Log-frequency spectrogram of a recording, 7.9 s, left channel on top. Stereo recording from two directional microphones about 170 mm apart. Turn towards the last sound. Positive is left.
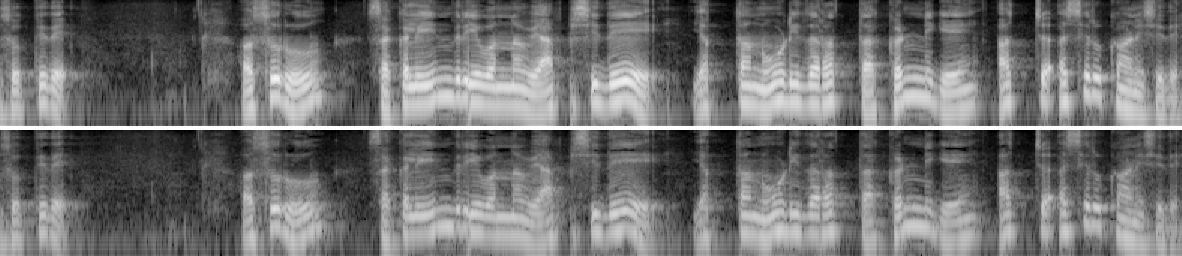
turn(degrees=30)  # may be behind; listen again after turning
